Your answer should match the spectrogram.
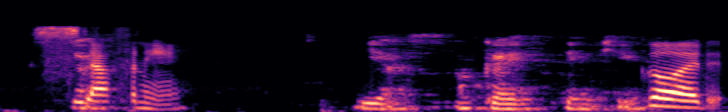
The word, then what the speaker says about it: Stephanie: said now is good just starting with the s not the e so stephanie yes okay thank you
